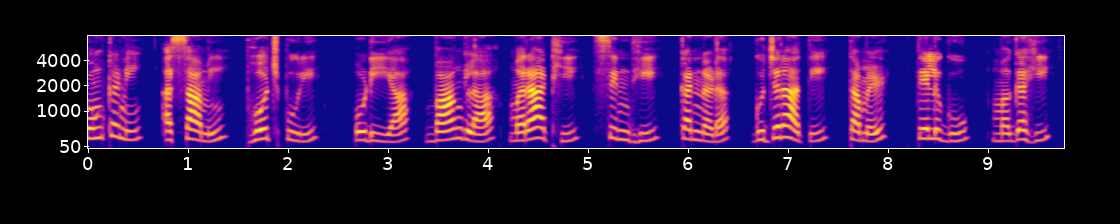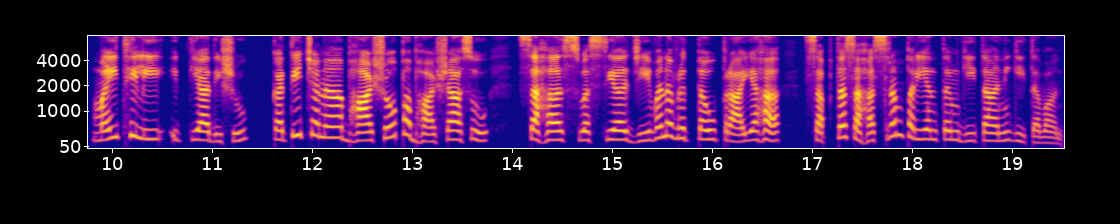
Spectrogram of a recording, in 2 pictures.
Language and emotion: Sanskrit, neutral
